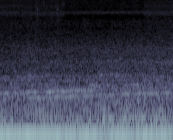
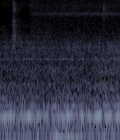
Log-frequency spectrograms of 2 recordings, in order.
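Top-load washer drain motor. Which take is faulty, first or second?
second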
